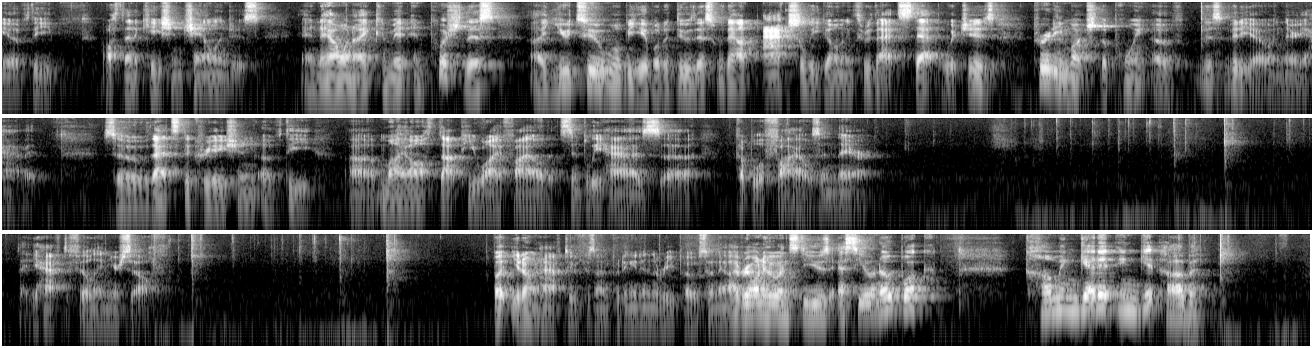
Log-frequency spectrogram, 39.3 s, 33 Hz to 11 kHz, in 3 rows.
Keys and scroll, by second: 22.1 s, 23.2-25.3 typing, 27.5-30.1 typing, 38.0 shift+;, 38.2 shift+q, 38.4 Return.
